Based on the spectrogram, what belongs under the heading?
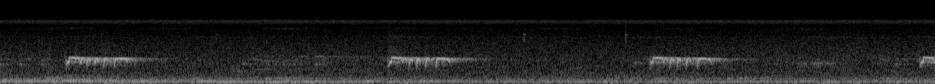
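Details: Zebra dove (merbuk kampung, perkutut lokal) heard during bird trapping, giving short trilled coo phrases of rapid clipped notes, repeated about every three seconds with quiet gaps between, against a low droning background and a faint high whine.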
